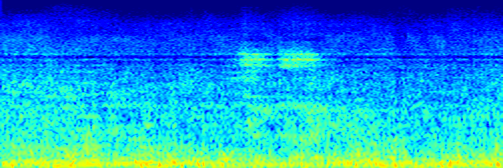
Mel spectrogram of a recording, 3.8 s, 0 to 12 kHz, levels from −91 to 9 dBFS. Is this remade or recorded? remade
